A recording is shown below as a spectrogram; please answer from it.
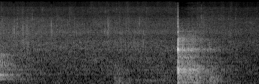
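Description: Onions sautéing in a pan for potato masala: a soft, quiet sizzle broken by one sharp clink of a spoon against the pan partway through, with no talking.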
